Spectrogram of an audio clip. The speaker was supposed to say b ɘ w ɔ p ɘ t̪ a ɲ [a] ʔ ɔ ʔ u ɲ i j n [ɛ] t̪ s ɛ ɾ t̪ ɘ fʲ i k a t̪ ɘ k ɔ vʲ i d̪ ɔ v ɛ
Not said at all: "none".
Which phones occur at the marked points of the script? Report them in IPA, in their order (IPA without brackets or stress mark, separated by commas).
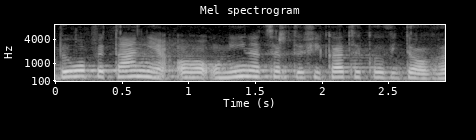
ɛ, ɛ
